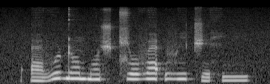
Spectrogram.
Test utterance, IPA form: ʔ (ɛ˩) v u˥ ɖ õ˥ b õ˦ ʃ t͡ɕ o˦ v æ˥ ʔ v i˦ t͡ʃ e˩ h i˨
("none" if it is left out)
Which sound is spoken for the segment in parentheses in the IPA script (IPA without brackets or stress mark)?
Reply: æ˩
